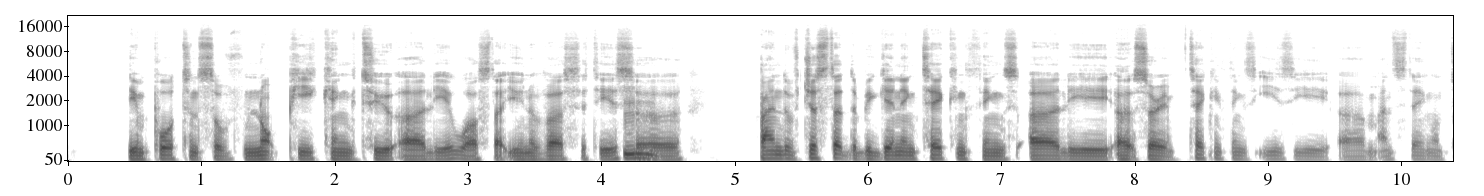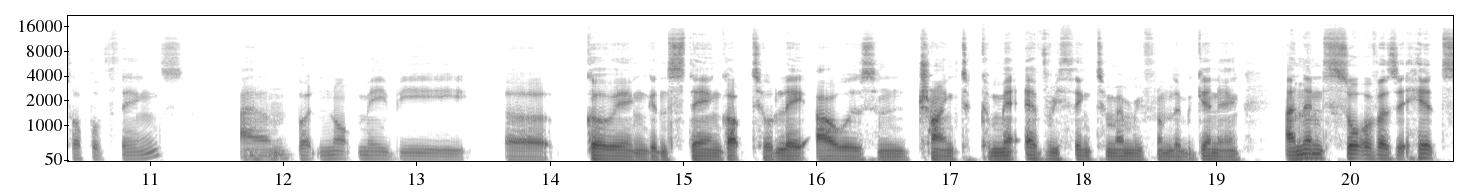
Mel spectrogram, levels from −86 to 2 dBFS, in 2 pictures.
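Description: No technical faults are audible anywhere in the recording.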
